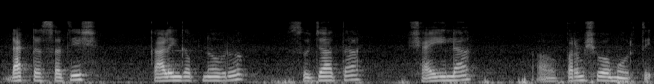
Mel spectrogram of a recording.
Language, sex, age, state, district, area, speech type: Kannada, female, 60+, Karnataka, Chitradurga, rural, spontaneous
